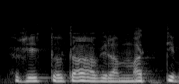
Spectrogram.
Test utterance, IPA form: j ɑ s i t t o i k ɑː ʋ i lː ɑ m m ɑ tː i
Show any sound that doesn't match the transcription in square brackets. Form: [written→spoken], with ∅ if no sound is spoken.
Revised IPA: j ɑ s [i→iː] t t o i [k→t] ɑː ʋ i [lː→l] ɑ m m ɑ tː i

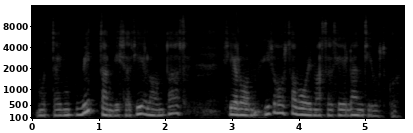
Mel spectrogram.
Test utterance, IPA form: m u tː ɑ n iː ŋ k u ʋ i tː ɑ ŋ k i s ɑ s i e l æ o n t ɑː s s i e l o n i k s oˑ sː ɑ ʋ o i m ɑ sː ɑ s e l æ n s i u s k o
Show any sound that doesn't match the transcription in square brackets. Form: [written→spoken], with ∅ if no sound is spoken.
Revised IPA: m u tː ɑ n iː ŋ k u ʋ i tː ɑ ŋ k i s ɑ s i e l æ o n t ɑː s s i e l o n i [k→∅] s oˑ sː ɑ ʋ o i m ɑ sː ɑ s e l æ n s i u s k o

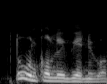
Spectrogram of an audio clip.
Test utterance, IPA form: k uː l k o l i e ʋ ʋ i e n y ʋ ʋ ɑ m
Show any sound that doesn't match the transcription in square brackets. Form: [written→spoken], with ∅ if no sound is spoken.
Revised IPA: [k→t] uː l k o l i e ʋ ʋ i e n y ʋ ʋ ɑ m

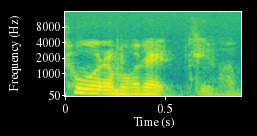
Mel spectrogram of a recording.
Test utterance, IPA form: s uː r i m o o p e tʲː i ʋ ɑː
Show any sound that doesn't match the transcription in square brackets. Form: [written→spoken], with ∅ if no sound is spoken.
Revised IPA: s uː r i m o o [p→t] e tʲː [i→iː] ʋ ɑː

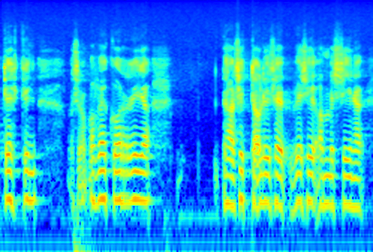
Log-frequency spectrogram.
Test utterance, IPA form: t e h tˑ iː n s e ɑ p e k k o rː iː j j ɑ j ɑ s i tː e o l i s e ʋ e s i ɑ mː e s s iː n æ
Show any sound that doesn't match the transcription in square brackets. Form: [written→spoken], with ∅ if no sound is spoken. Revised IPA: t e h tˑ iː n s e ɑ p e k k o rː iː j j ɑ j ɑ s i tː [e→æ] o l i s e ʋ e s i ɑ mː e s s iː n æ

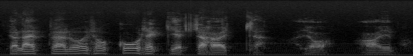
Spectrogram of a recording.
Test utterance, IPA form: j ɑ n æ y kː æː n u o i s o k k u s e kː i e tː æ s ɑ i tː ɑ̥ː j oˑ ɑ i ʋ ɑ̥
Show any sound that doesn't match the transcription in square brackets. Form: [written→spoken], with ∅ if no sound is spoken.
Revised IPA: j ɑ n æ y [kː→tː] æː n u o i s o k k [u→uː] s e kː i e tː æ [s→h] ɑ i tː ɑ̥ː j oˑ ɑ i ʋ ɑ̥

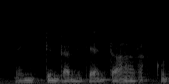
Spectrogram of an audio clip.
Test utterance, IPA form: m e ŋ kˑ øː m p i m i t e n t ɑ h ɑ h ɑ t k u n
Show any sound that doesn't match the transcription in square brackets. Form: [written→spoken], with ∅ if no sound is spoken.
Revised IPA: m e ŋ kˑ øː m p [i→æ] m i t e n t ɑ h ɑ [h→s] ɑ [t→k] k u n

